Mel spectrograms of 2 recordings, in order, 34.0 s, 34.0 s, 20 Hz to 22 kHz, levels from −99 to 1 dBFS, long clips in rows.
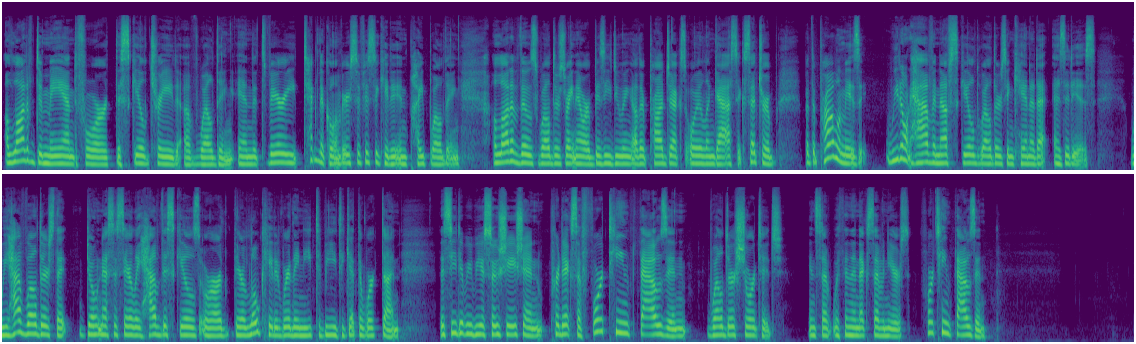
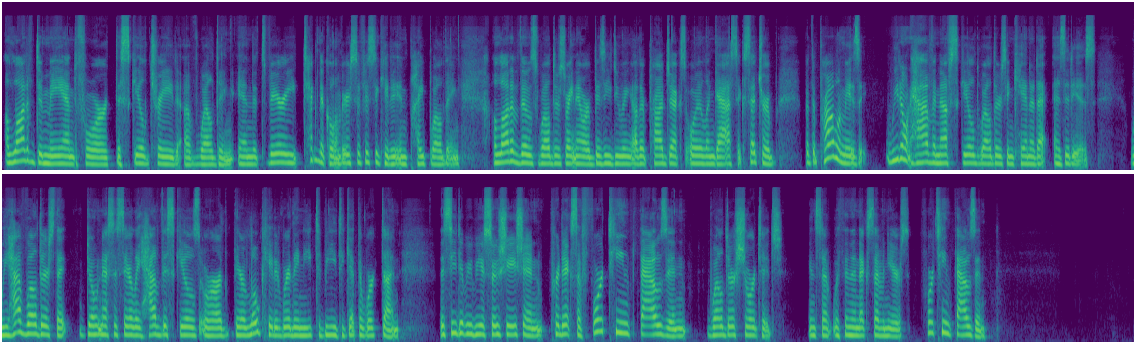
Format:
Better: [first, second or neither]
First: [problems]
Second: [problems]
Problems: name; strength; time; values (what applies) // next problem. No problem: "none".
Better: first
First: none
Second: garbled, watery; slightly; nothing above 15.5 kHz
